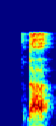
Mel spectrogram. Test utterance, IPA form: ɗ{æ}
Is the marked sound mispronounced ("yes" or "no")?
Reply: yes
